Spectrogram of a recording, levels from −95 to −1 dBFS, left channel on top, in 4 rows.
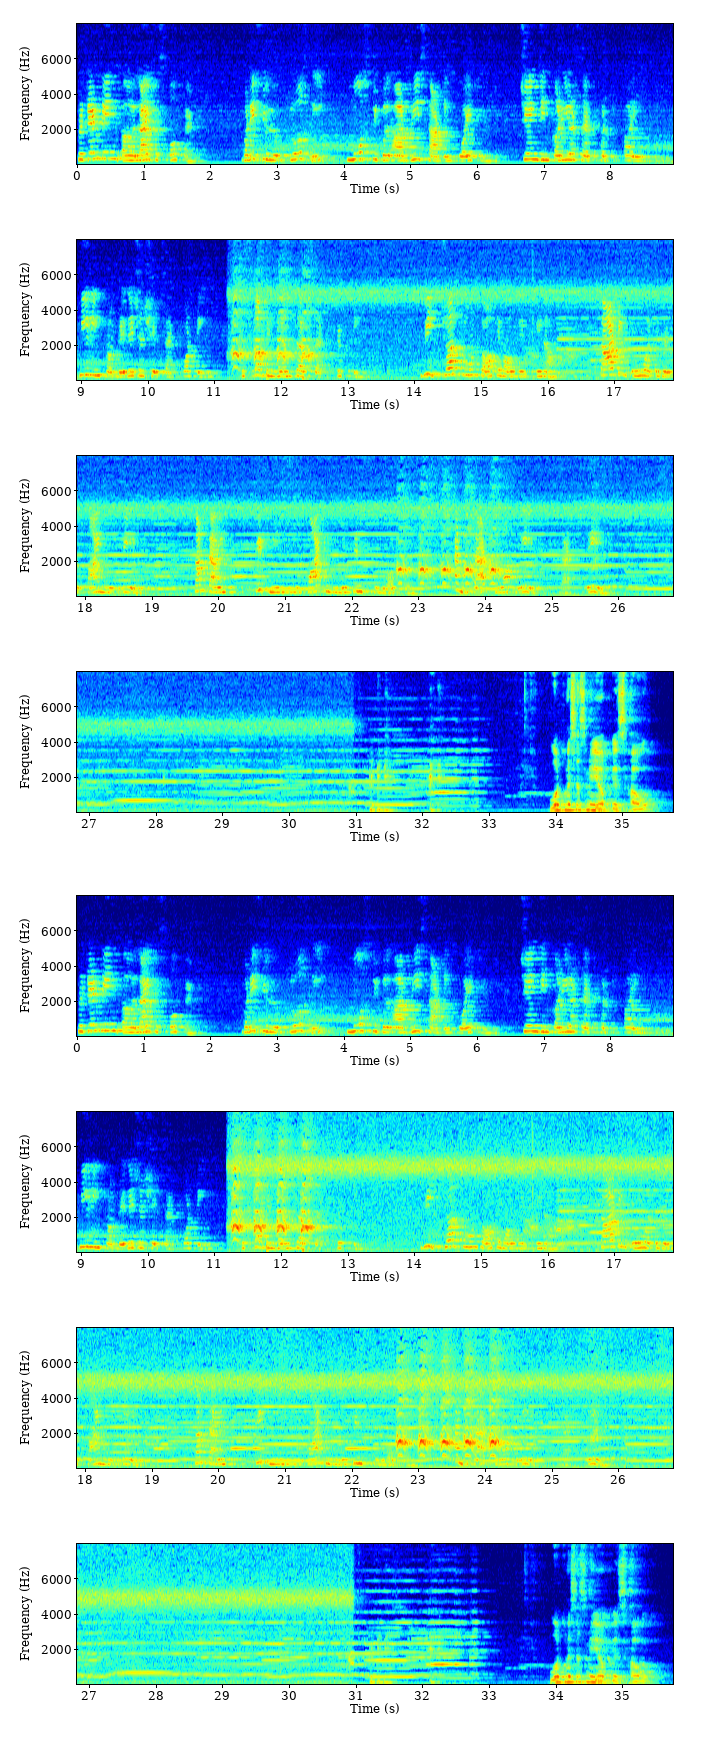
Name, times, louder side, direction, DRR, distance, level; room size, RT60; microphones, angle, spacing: voice 1, 0.0-1.8 2.5-3.8 4.0-6.3 6.7-8.6 9.0-11.0 11.4-13.3 14.1-16.2 16.8-18.9 19.6-20.2 20.5-23.0 23.5-25.9, left 3 dB, 35° left, 1.4 m, -31 dB
sound 1, 1.7-1.8 2.3-5.7 7.1-7.5 8.3-11.1 12.3-12.4 14.0-16.8 17.3-17.4 18.0-18.1 18.3-18.8, equal, 5° left, 2.7 m, -50 dB
sound 2, 11.2-31.0, right 6 dB, 40° right, 0.6 m, -32 dB
sound 3, 16.1-32.8, right 2 dB, 85° right, 4.5 m, -37 dB
voice 2, 31.2-31.6 32.1-32.3 33.5-35.4, left 2 dB, 85° left, 1.0 m, -28 dB
26.5 x 23.0 x 2.3 m
head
